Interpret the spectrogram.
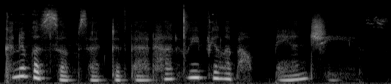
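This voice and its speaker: A possessive, money-minded vampire boss played by a woman murmurs in a breathy whisper, slow and unhurried. The tone is soft and mellow, coaxing and doting, in the close style of an ASMR roleplay. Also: a little high, animated. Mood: musing, coaxing.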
